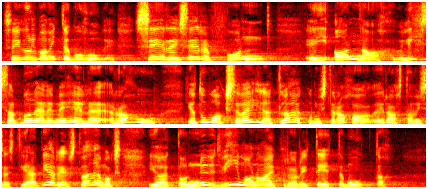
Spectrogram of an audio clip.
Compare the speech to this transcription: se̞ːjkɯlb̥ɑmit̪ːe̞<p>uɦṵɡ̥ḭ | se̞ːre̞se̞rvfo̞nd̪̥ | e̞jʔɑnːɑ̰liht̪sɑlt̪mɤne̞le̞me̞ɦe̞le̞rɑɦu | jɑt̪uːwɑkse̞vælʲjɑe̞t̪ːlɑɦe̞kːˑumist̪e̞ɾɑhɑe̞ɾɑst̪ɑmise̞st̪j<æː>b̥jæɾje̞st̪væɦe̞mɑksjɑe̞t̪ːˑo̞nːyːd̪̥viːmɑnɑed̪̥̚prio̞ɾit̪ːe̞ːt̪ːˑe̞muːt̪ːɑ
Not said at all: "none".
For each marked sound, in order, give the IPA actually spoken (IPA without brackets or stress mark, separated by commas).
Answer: k, æː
